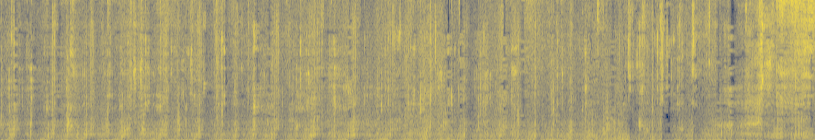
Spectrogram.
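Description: Close-miked chewing: a steady run of small wet clicks and smacks from a mouth eating chili-oil skewers of meat-wrapped enoki mushrooms, with a slurp near the end as a bundle of enoki is drawn in.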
